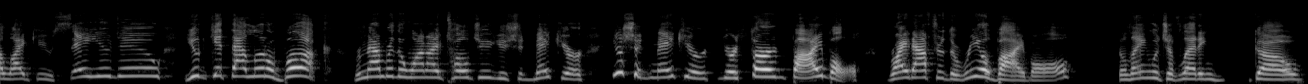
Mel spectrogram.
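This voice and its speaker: A woman hosting a gossip commentary show, reading aloud dramatically and commenting with blunt, scornful sarcasm and emphatic, drawn-out words. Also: sits high, pushed and bright, dry recording, studio quality.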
